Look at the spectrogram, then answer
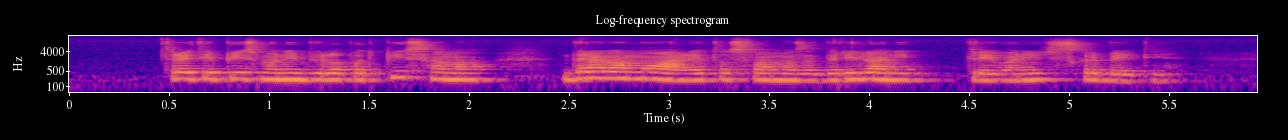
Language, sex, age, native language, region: Slovenian, female, 18-29, Slovenian, Posavska region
